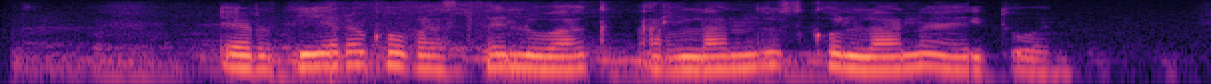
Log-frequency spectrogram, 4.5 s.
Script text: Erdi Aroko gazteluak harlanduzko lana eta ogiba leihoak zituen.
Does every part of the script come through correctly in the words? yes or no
no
